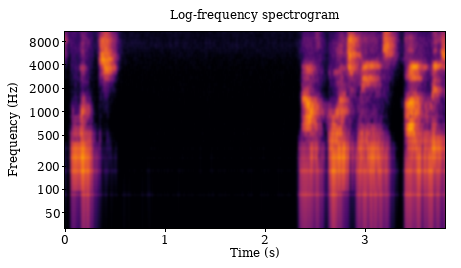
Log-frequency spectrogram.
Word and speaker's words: cwtch: But it is pronounced as Kuch.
